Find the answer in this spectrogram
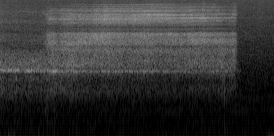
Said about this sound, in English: That's a thing called four-square breathing.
